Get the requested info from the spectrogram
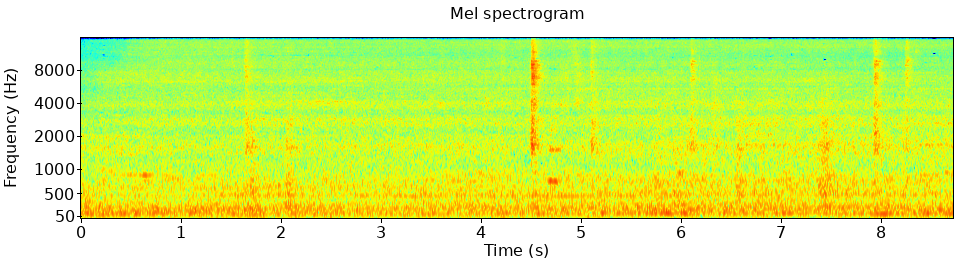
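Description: Keihan 800 series electric train running, heard from inside the front of the car: steady low running noise from wheels and motors, a faint steady hum through the first half, and a few sharp clicks from the track.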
